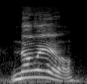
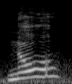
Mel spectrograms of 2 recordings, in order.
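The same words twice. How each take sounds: First: Noel said as no-el with the e sounded; no-EL, the second syllable kept; Noel in three syllables. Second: Noel clipped to one long noel; nole, run together; Noel in two syllables. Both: Shown as a demonstration. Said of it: "Is it Noel or Noel?".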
